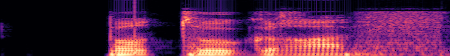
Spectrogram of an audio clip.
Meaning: 1. pantograph (mechanical drawing aid) 2. pantograph (rail transport: device for collecting electrical current)
- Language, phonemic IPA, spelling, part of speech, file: French, /pɑ̃.tɔ.ɡʁaf/, pantographe, noun, LL-Q150 (fra)-pantographe.wav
